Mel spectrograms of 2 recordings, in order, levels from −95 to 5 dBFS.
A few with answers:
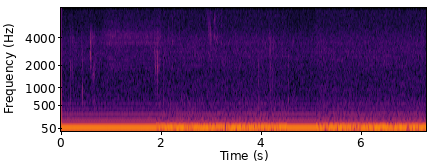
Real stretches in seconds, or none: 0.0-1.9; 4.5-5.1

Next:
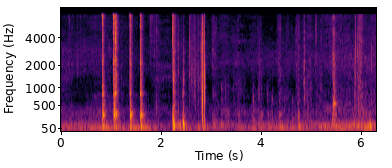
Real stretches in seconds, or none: 0.5-6.3

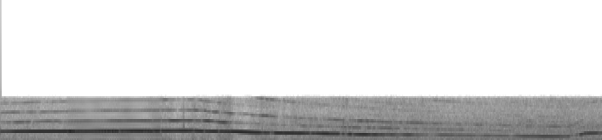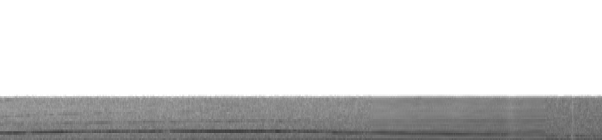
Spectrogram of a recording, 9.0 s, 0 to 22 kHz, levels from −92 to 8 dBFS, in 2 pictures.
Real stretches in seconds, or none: 0.0-0.5; 1.2-7.3; 8.6-9.0

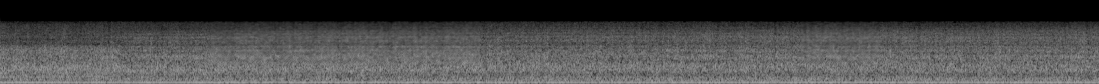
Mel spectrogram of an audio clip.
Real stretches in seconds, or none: 0.0-2.1; 4.8-8.0; 8.8-11.0

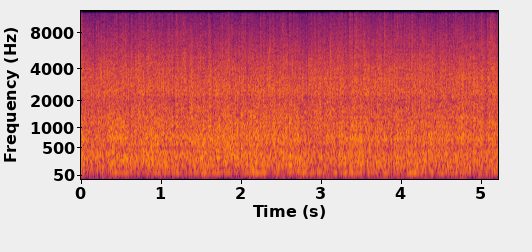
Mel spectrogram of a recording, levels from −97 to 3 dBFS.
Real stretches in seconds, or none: 0.0-5.2

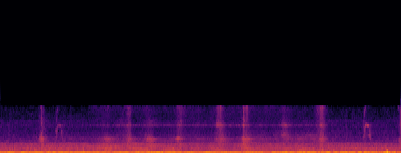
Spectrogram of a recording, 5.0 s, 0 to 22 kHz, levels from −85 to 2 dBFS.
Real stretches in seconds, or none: 0.0-1.1; 4.1-5.0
